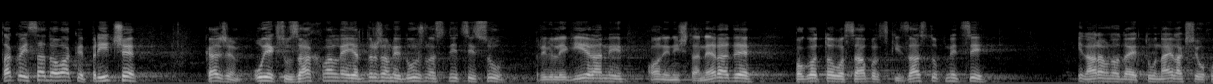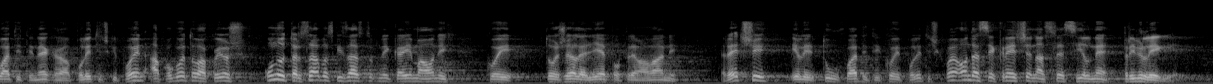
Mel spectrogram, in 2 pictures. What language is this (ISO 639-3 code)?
hrv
